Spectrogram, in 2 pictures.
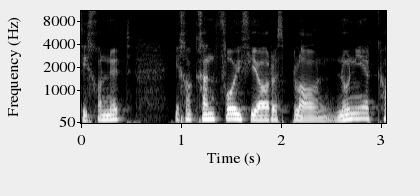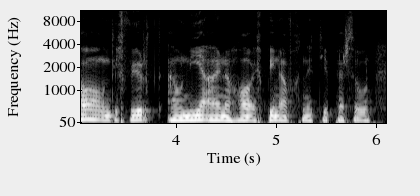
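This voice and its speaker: Fairly quick, fairly even speech from a man with a Swiss accent at medium pitch, on a very clean recording with a silent background. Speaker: podcast host. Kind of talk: solo podcast monologue. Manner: halting, many fillers.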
